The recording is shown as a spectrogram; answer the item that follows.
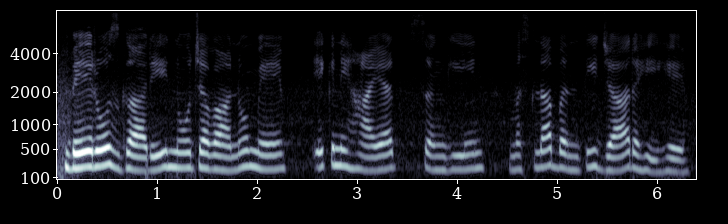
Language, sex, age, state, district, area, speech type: Urdu, female, 18-30, Delhi, New Delhi, urban, spontaneous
